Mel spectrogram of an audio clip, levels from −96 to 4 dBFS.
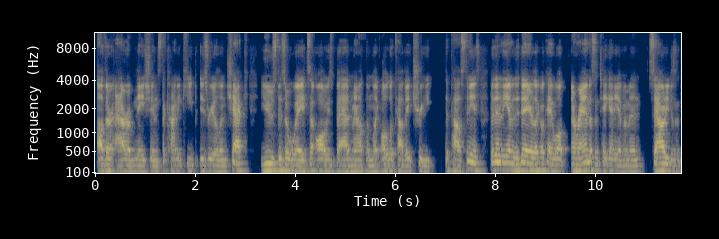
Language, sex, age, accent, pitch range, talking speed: English, male, 20-39, American, 110-135 Hz, 240 wpm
